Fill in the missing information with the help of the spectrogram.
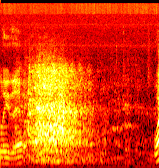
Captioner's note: laughs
